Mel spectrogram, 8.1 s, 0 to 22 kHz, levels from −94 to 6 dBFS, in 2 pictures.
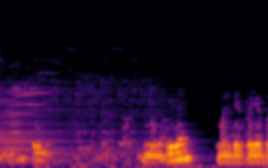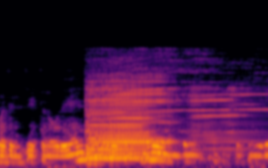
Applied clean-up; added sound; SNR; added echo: classical method WPE with log-MMSE.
